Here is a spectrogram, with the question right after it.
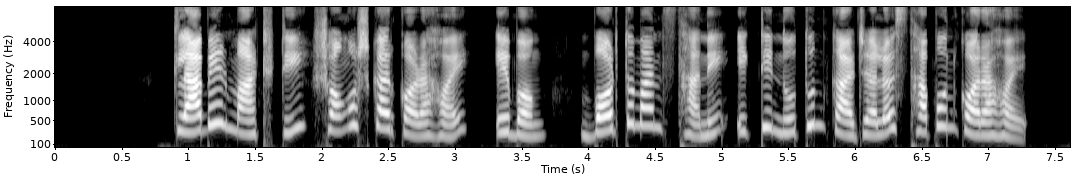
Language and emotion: Bengali, neutral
